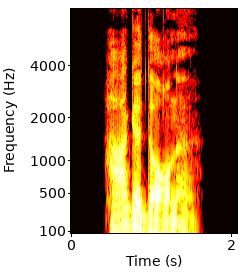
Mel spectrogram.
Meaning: nominative/accusative/genitive plural of Hagedorn
- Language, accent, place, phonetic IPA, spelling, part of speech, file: German, Germany, Berlin, [ˈhaːɡəˌdɔʁnə], Hagedorne, noun, De-Hagedorne.ogg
